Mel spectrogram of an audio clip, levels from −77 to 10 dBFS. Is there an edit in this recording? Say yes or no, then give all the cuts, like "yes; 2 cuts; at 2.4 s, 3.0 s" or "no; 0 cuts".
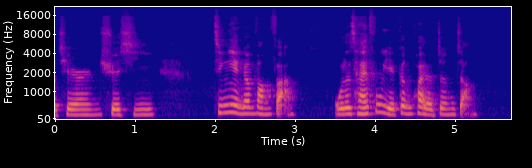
no; 0 cuts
